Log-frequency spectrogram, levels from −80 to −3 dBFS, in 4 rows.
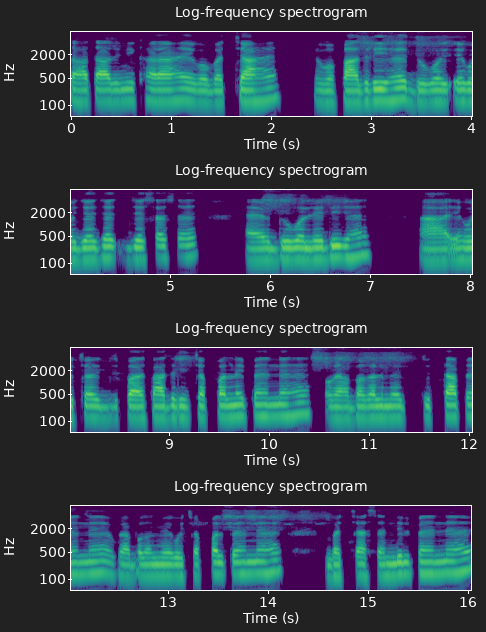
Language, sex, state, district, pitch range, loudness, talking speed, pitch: Maithili, male, Bihar, Samastipur, 120-135 Hz, -27 LUFS, 155 wpm, 125 Hz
